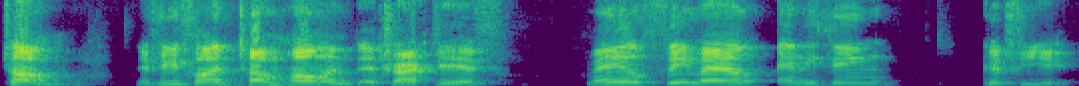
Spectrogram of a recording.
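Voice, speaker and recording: A man's voice: high voice, lively intonation, normal speed, bright, forceful tone. A man co-hosting a movie review show in casual banter, laid-back and chiming in with short remarks.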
